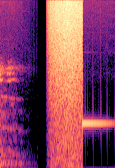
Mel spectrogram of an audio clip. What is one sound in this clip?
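Loud static hisses briefly.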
